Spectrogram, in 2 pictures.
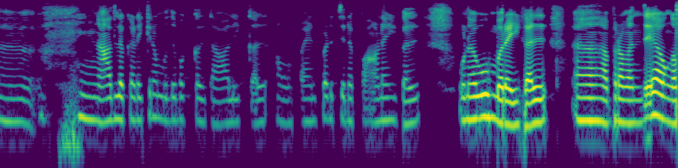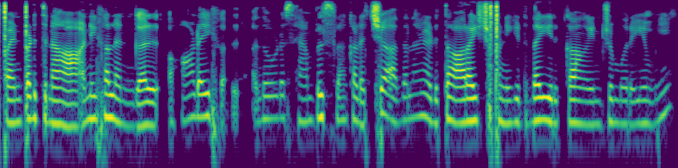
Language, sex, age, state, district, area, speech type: Tamil, female, 18-30, Tamil Nadu, Tiruvarur, rural, spontaneous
